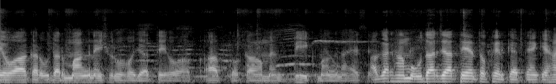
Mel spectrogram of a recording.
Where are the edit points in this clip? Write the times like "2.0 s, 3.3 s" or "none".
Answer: 3.6 s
